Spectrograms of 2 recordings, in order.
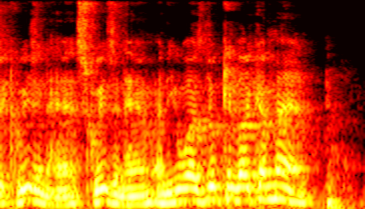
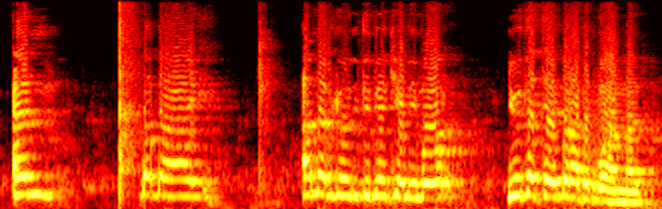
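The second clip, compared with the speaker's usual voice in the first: high, triumphant preacher voice; Zakir Naik gloating; 8 semitones higher than usual. Acted. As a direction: crow over the win, pitched well up. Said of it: "Zakir Naik?".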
